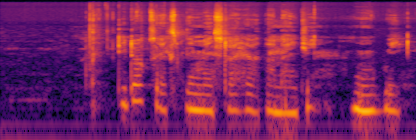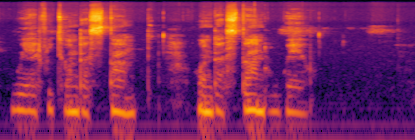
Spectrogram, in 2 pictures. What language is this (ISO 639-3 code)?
pcm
